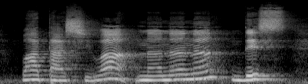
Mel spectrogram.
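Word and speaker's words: です: Você vai falar Watashi wa nanana desu. Watashi wa nanana desu. Esse desu, ele também é pronunciado como se não tivesse o u.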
